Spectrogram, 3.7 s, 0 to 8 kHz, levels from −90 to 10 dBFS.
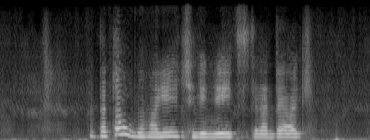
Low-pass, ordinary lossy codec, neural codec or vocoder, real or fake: none; none; codec, 16 kHz, 1 kbps, FreqCodec, smaller model; fake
